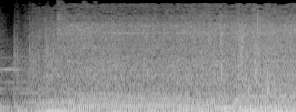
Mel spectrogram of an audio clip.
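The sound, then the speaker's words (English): A car engine revs and accelerates away, a steady rumble with a low droning tone that grows slightly louder over a couple of seconds, with no voices. “The car takes off, and police make their move.”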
